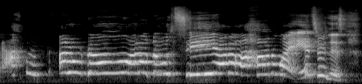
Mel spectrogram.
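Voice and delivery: very high, panicky stammer; flustered. Retold or imitated. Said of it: "Brandon is flustered".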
